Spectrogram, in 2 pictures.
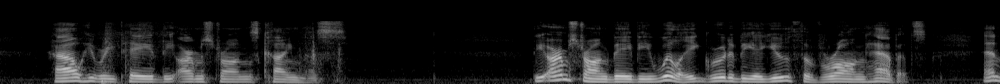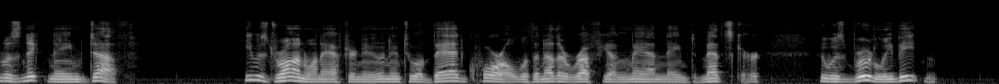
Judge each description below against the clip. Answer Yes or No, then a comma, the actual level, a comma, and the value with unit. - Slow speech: Yes, slow, 125 wpm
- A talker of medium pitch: No, low, 125 Hz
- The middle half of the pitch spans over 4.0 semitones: No, average, 3.6 semitones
